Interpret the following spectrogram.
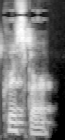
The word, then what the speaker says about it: CRISPR: regularly interspaced short palindromic repeats crisper pronounced crisper broke erotic DNA containing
